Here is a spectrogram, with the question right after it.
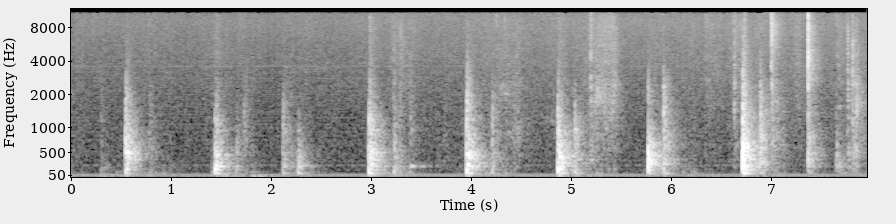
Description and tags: walking in healed boots
boots, healed, walking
